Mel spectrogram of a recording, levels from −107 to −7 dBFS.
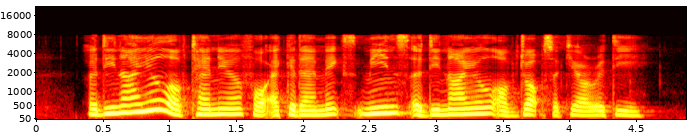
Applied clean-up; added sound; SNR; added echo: none; none; none; none.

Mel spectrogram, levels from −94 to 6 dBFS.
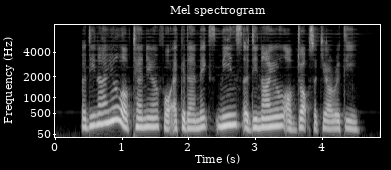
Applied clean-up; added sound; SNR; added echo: neural mask model DeepFilterNet 3.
